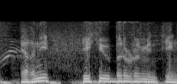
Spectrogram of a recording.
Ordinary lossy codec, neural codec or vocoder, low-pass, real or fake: none; none; none; real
